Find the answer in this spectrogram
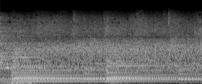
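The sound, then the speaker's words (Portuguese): A church audience claps steadily, applauding the Lord in the name of Jesus, in a dense, continuous wash of applause, with sustained low musical tones running underneath throughout. “Dá um forte aplauso ao Senhor, em nome de Jesus.”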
